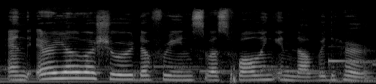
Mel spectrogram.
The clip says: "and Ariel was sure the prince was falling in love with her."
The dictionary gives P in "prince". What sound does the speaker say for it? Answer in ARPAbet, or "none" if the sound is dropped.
F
